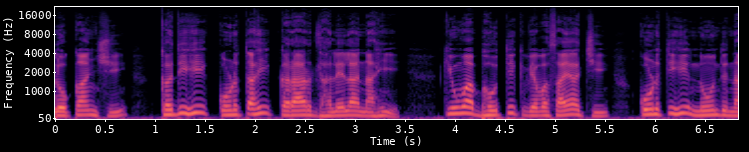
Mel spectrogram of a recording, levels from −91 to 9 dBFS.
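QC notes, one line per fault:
No faults heard.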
